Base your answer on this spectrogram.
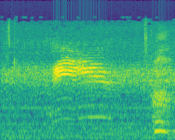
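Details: Domestic cat at a cat cafe, with other cats present: a short, high, slightly wavering meow around half a second long, followed by a fainter lower note; quiet room background.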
